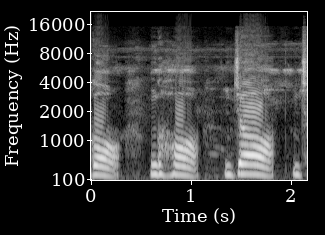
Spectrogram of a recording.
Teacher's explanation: এগুলোতে একটা গম্ভীর্য তৈরি হচ্ছে, তো সেগুলোকে বলা হচ্ছে ঘোষ ধ্বনি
